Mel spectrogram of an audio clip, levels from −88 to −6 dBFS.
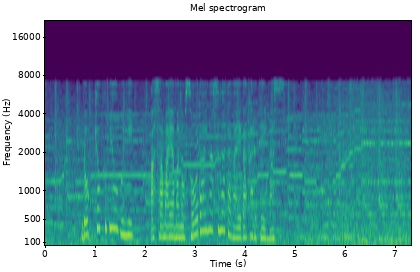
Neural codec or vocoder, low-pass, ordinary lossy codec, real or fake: none; 7.2 kHz; AAC, 48 kbps; real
